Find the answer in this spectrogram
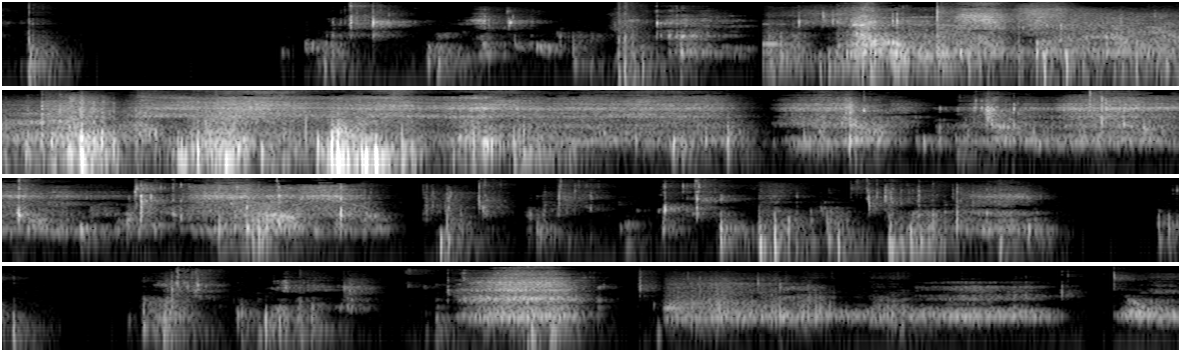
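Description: Close-up chewing and mouth sounds from eating a piece of aerated peppermint chocolate. A long, loud, noisy stretch runs from about four to ten seconds in, with its loudest thump near the middle, followed by scattered short bursts of chewing.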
